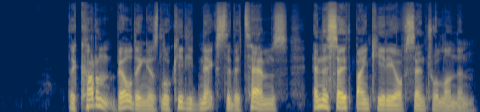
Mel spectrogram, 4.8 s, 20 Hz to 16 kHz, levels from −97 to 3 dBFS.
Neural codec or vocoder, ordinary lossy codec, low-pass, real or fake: none; none; 14.4 kHz; real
